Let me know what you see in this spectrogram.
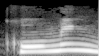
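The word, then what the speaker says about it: combing: तो यहां ध्यान रखें इसे हम कोमिंग बोलते हैं। बी साइलेंट होता है।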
